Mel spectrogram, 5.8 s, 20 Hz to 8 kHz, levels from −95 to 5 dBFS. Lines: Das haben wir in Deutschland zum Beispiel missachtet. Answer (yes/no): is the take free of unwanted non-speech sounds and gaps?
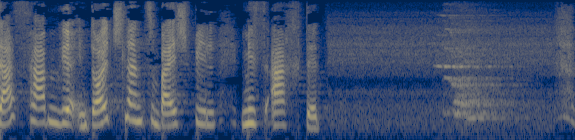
no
